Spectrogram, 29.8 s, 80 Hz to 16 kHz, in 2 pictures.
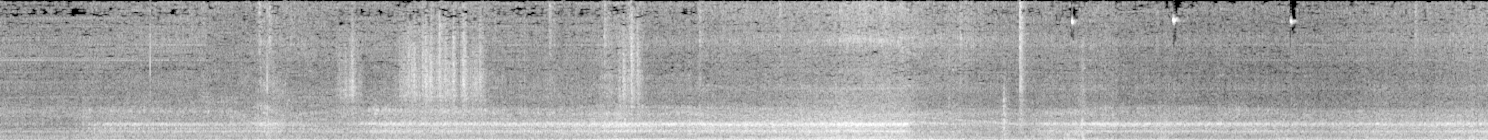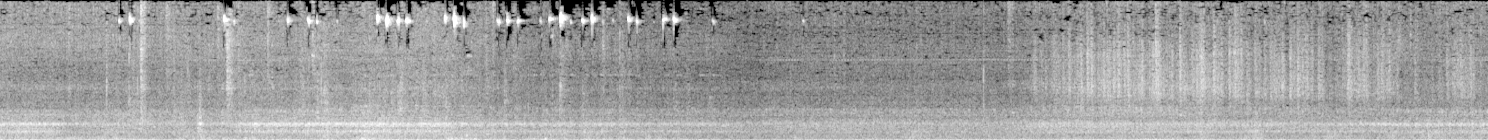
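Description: Mitsubishi Fuso (MBM) KL-MP37JK city bus under way, heard from inside the cabin: a deep, steady diesel engine and road rumble. About a third of the way in the engine note climbs for a few seconds and then drops away, with a smaller rise a little past halfway.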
